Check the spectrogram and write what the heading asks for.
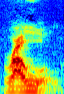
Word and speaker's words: Raoul: So Paul is a one-syllable name. – It is. – You add a line to the P to get an R, and then you get a two-syllable name, Raoul.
